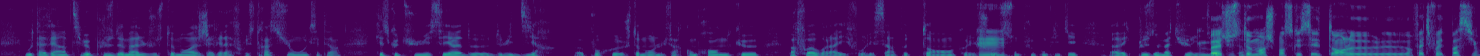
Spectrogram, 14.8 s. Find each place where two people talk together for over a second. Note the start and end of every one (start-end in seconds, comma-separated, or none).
none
